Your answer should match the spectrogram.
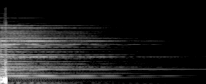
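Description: The closing chime of an intro music jingle: one bell-like clang at the start that rings out and fades away over about a second and a half.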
